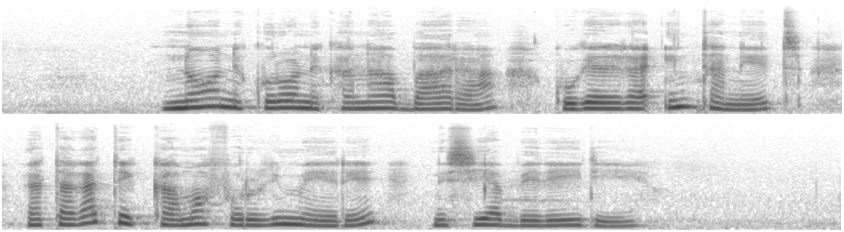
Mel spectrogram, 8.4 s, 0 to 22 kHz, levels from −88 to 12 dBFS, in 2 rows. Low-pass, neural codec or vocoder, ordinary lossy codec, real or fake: 19.8 kHz; none; none; real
